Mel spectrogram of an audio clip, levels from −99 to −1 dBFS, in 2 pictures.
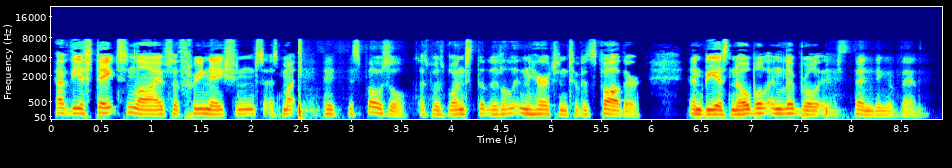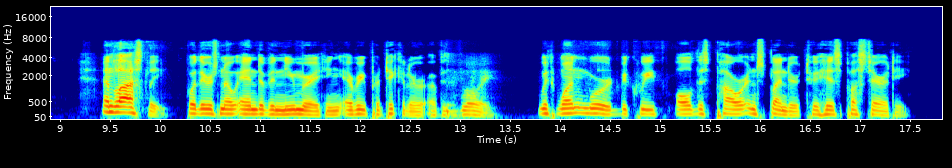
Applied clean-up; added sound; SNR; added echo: neural mask model DeepFilterNet 3.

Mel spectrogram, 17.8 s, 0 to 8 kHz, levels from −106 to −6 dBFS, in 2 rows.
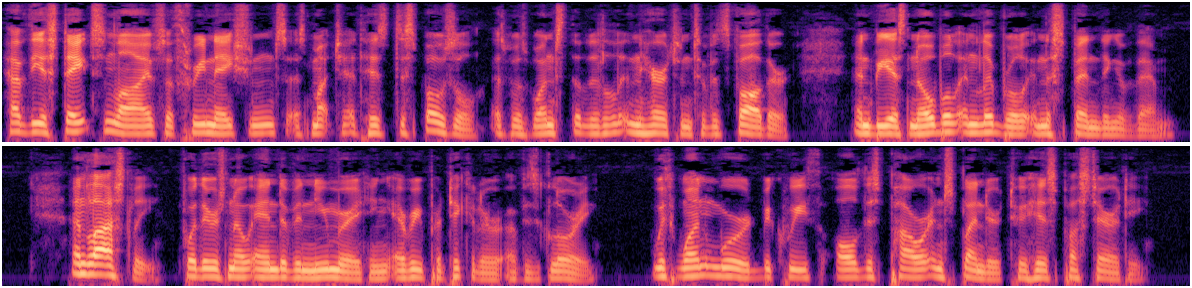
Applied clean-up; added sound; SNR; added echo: none; none; none; none.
